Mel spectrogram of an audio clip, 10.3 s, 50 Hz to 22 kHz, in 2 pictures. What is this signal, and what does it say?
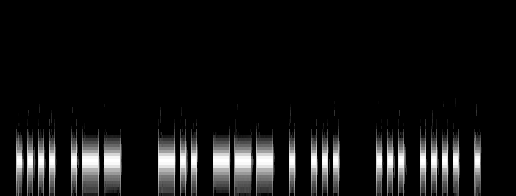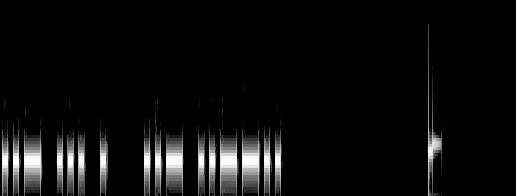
Morse code, heard as a keyed tone, about 22 wpm, 700 Hz. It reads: HW DOES SHE USE U?
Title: Sentences from Top 200 Words and Abbreviations 22wpm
